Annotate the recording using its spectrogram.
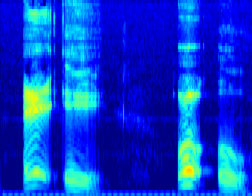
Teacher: عین ہلکی حروف ہے اور اس میں درمیانی حلق سے ادا ہوتا ہے، اسی لیے یہاں پہ جو آواز ہے اس میں بھی ہلکا سا کلکلا پایا جائے گا.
